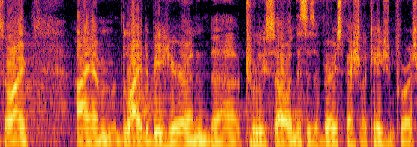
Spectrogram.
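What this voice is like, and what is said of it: Hoarse, strained voice. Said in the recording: “I have laryngitis ... I lost my voice”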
